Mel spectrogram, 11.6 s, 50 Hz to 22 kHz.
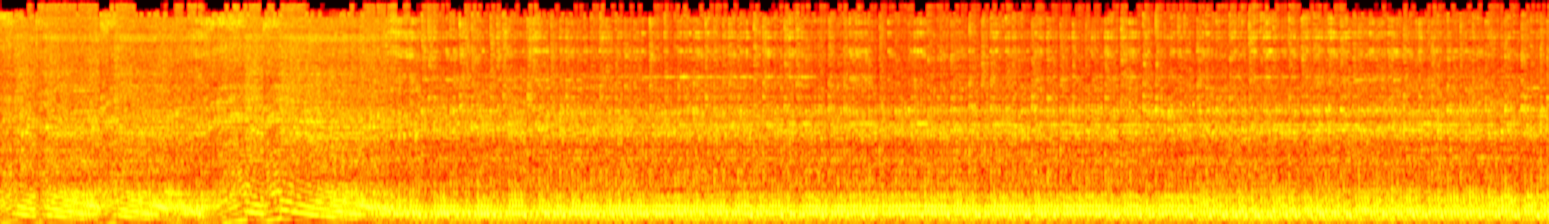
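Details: Makita/Dolmar 7900 85cc 54mm big-bore chainsaw, carb limiters removed, needles set from one turn: uneven blips and swoops settling into a steady high scream as the low jet, found slightly lean, is richened.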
